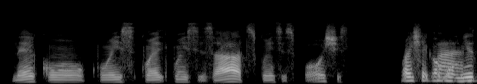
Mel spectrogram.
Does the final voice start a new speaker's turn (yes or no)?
no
